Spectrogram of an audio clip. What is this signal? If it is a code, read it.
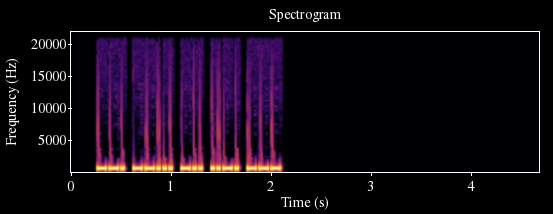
Morse code, heard as a keyed tone, about 40 wpm, 700 Hz. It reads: G7DFO
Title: DXCC-100 Call Signs - 5 Characters - Repeated 2x - 40wpm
